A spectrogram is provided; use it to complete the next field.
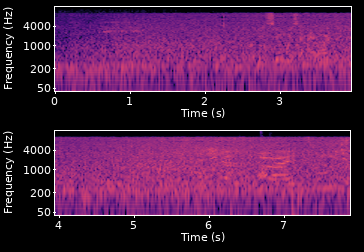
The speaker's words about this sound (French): Là, ils viennent de réaliser qu'ils font des vagues, là, je pense.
